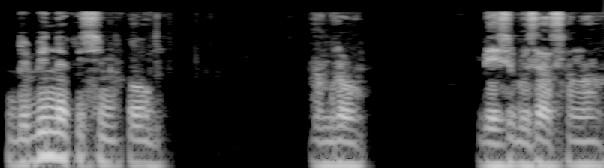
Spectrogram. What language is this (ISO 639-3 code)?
nep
